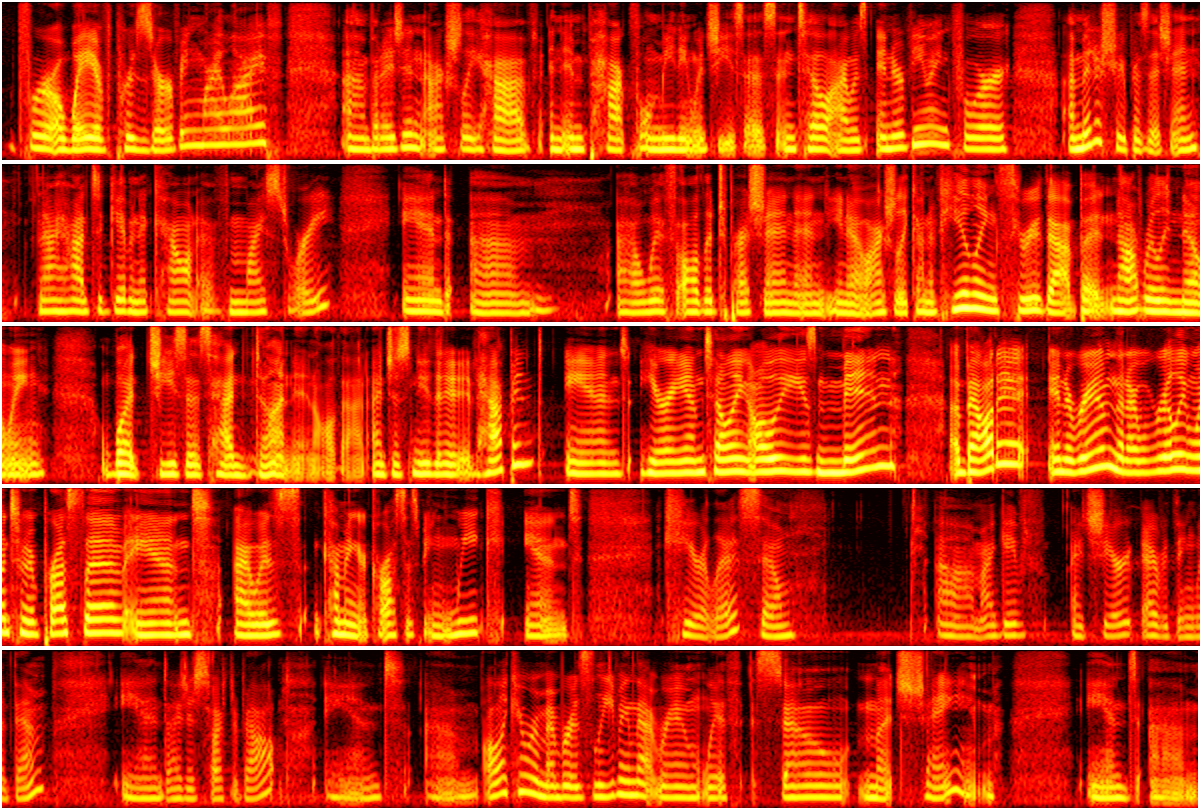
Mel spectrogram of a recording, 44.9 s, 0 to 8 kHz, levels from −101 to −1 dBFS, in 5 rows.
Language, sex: English, female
